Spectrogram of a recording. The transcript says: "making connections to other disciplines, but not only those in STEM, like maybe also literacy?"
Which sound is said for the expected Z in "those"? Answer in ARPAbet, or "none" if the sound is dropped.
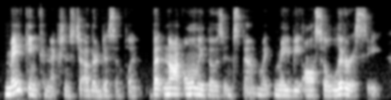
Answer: Z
